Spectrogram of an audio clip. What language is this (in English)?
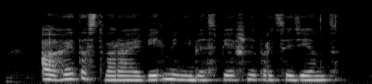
Belarusian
